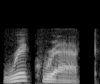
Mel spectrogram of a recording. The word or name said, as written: ricrac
